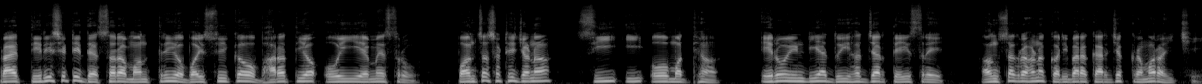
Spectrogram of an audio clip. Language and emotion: Odia, neutral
